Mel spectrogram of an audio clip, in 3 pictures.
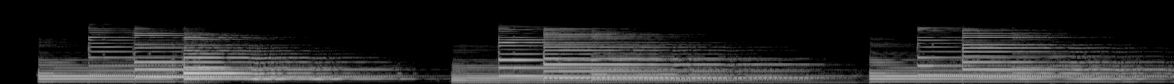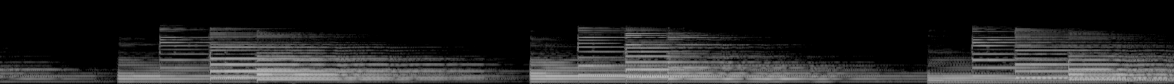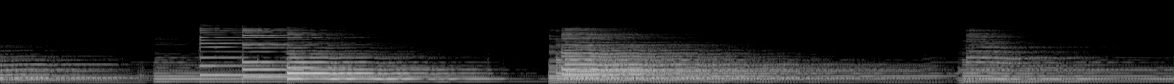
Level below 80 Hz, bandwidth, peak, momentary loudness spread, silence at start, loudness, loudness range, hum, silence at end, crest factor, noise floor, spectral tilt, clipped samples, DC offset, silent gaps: -68 dBFS; 6.6 kHz; -6 dBFS; 19 LU; 0.4 s; -24 LUFS; 7 LU; none; 0 s; 18 dB; -47 dBFS; -6.5 dB/octave; under 0.1%; under 0.1%; none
